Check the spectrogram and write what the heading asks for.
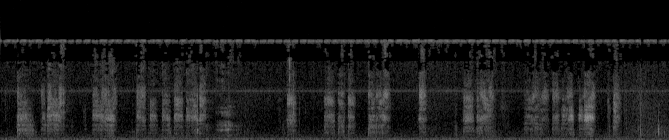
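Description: Marker pen writing on a paper chart: faint, irregular scratchy strokes of the nib across the paper.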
